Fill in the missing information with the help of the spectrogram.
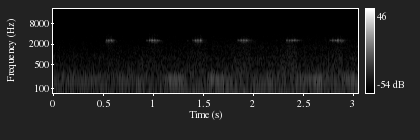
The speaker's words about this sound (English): Well, what's that chirp, chirp, chirp, chirp I keep hearing? Good question. I don't hear it. I hear it. It sounds like a grasshopper chirping. Yeah. When you get quiet, that's when I hear it.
